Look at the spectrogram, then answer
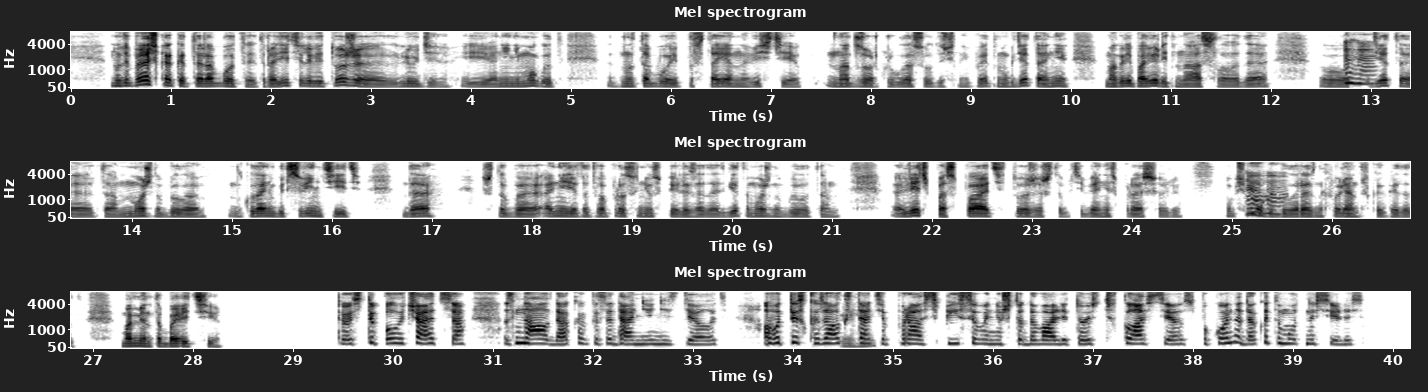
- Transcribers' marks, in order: none
- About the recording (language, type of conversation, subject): Russian, podcast, Что вы думаете о домашних заданиях?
